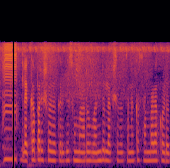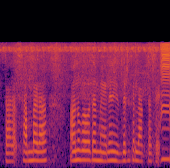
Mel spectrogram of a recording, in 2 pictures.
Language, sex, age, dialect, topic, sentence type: Kannada, female, 25-30, Central, banking, statement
